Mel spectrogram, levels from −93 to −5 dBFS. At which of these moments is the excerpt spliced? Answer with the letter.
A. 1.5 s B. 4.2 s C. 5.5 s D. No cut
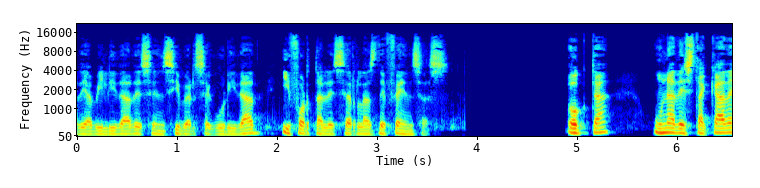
D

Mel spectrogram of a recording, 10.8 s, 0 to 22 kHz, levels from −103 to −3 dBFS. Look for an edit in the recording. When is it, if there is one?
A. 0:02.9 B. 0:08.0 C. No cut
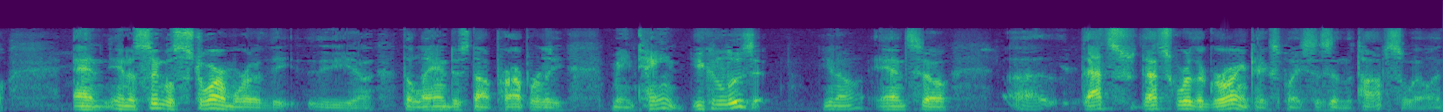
C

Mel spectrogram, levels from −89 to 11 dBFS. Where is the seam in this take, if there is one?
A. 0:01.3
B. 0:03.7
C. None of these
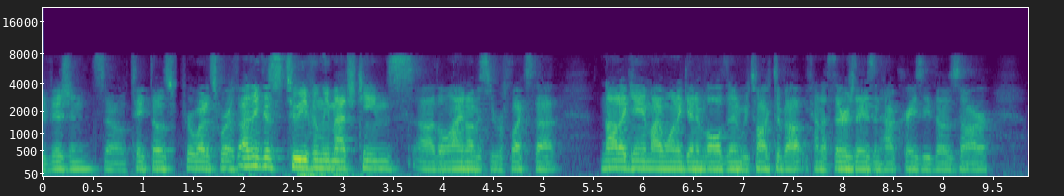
A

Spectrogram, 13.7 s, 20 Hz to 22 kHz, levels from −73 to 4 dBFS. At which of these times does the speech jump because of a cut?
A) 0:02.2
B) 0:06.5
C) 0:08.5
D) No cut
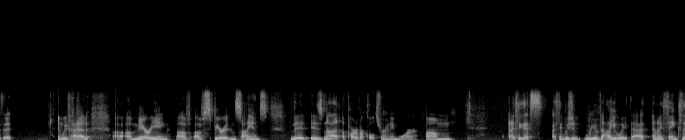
B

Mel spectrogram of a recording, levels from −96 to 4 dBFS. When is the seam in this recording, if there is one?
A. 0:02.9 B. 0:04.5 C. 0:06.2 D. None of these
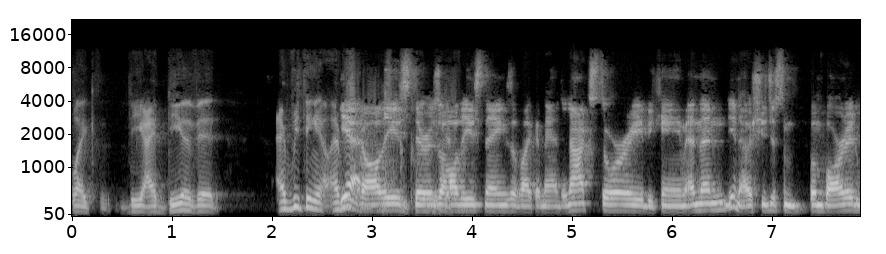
A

